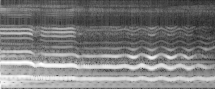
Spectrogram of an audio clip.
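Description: A woman singing one long held note with vibrato, stepping down slightly about half a second in, over sustained grand piano chords; a piano chord is struck at the start.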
